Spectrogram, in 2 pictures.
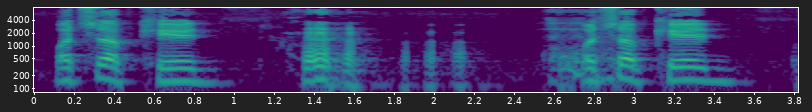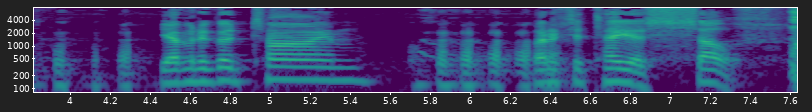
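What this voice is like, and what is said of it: New York Long Island impression voice. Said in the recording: “my Jeffrey Ross impression ... It's just an impression, you know. It's a New York, New Jersey, Long Island voice”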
